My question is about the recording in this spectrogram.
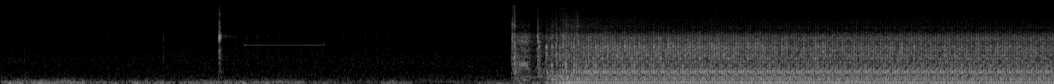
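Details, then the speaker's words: Kubota KX121-3 excavator diesel cranking and catching, then idling with a steady high squeal; owner believes it comes from the worn belt driving the fan and water pump, later replaced along with the A/C belt. "I have um an issue with the machine if you didn't realize on that first clip that I showed that it squeals a lot and um this is an ongoing thing and I'm pretty sure it's related to the Belt that drives the"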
